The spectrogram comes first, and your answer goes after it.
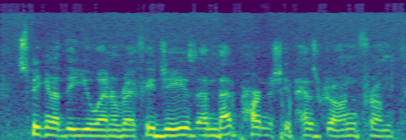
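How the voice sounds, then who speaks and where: Audible room echo surrounds a man with a Spanish accent speaking at a very fast pace. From Spain. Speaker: UN outreach officer. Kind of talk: guest lecture.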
